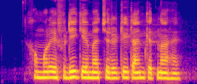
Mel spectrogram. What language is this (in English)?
Magahi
